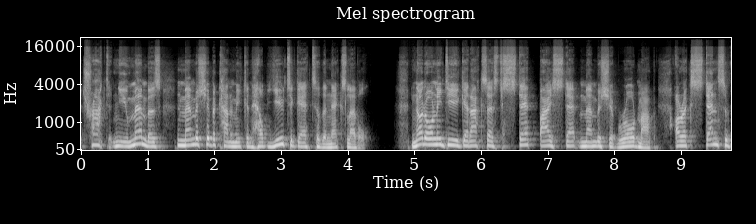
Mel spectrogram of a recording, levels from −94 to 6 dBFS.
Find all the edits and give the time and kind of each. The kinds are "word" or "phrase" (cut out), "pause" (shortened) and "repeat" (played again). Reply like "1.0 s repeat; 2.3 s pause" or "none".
1.5 s word; 6.3 s word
